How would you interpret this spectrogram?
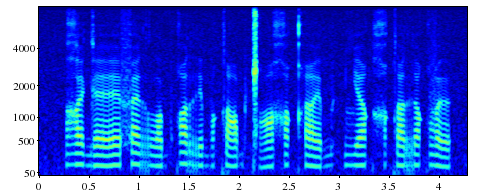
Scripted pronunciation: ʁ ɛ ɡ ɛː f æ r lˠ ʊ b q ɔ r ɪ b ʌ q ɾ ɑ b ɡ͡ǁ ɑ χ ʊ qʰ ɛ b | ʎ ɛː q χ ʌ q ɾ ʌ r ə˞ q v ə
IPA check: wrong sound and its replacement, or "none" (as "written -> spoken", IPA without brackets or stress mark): none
